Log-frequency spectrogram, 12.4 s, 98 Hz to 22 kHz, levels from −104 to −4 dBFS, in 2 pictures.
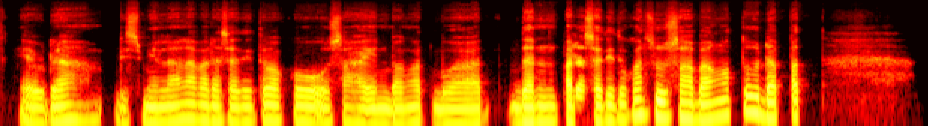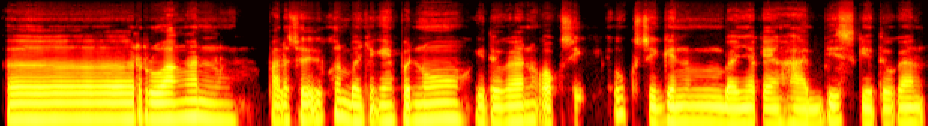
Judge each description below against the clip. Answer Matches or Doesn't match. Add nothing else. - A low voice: Matches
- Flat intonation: Doesn't match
